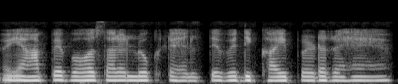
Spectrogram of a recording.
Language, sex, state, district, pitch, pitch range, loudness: Hindi, female, Uttar Pradesh, Lalitpur, 185 Hz, 180-190 Hz, -15 LUFS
